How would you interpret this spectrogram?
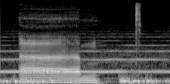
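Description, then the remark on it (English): An air raid siren drones loudly on a steady, sustained pitch, with a brighter, harsher surge of tone early on before it settles back into a constant hum. “See, the air sirens have gone on.”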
